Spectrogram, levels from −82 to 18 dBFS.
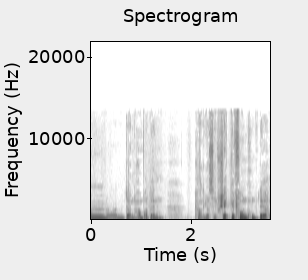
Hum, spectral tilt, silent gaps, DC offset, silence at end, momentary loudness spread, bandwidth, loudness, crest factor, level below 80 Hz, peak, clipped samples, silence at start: none; -5.5 dB/octave; none; under 0.1%; 0 s; 13 LU; 13.5 kHz; -27 LUFS; 20 dB; -64 dBFS; -6 dBFS; under 0.1%; 0 s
